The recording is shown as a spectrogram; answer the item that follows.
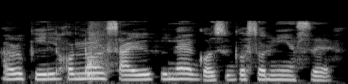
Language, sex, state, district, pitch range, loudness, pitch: Assamese, female, Assam, Sonitpur, 215-245 Hz, -15 LUFS, 230 Hz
